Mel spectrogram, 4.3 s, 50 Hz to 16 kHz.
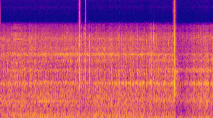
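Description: LS XR 3135H tractor engine idling close by, a loud steady low diesel chug with constant vibration and a brief clunk near the end.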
